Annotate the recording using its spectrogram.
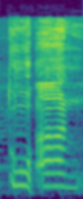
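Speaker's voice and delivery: rising, pleading cry to God, partly shouted; anguished prayer. Retold or imitated. Preacher relives crying out to God for forgiveness, anguished. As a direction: beg God for mercy, voice climbing.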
